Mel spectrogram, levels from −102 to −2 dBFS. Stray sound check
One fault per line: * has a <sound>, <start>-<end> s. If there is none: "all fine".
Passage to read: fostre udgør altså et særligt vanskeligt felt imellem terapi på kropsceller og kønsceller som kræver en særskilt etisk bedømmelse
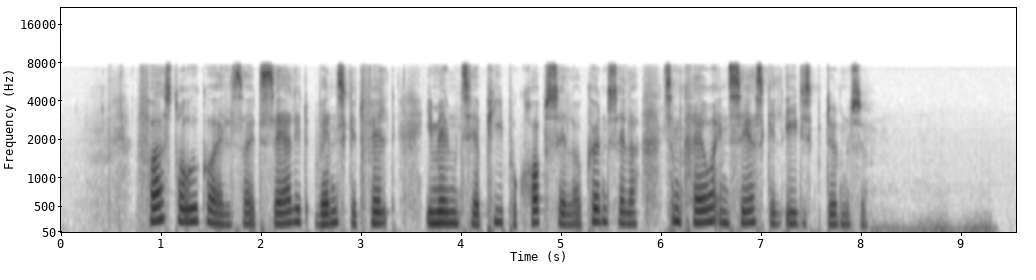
all fine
